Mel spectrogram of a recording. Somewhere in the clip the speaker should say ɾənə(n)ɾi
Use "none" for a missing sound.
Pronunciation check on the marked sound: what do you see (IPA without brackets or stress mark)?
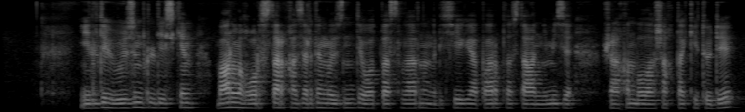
ɴ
